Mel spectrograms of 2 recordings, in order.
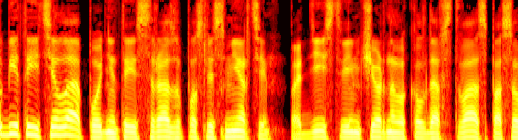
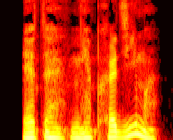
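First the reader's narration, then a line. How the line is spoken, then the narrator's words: Trembling voice. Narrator (Russian): спросил Рисан дрогнувшим голосом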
